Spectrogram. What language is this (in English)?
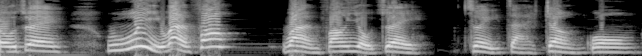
Chinese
